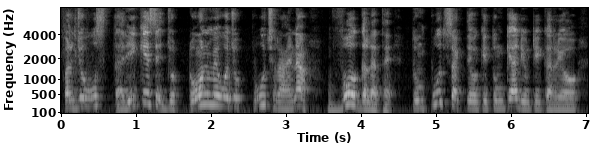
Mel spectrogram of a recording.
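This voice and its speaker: A man with a notably high-pitched voice talks through a casual video review. He is lively and direct, often speaking straight to the show's producers. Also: moderate pace. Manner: animated, addresses the show directly, frequent "bhai sahab". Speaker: reality show reviewer.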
